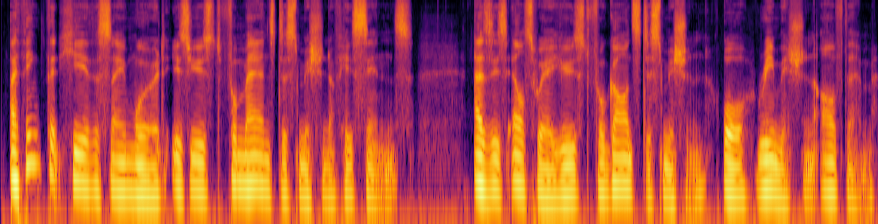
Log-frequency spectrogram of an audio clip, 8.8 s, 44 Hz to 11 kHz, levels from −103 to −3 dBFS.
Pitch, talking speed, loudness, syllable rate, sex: 100 Hz, 180 wpm, -18 LUFS, 4.6 syllables/s, male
